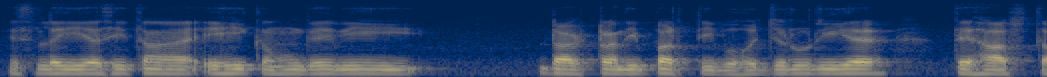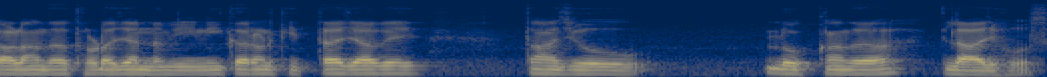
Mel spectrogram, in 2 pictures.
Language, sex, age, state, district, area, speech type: Punjabi, male, 45-60, Punjab, Rupnagar, urban, spontaneous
